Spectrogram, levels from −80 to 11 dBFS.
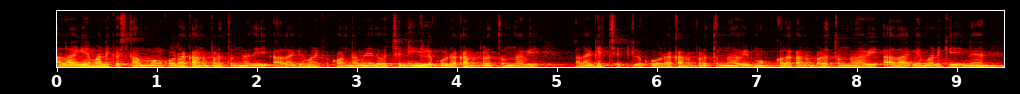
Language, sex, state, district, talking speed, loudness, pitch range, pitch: Telugu, male, Andhra Pradesh, Krishna, 140 wpm, -19 LUFS, 110-120 Hz, 115 Hz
